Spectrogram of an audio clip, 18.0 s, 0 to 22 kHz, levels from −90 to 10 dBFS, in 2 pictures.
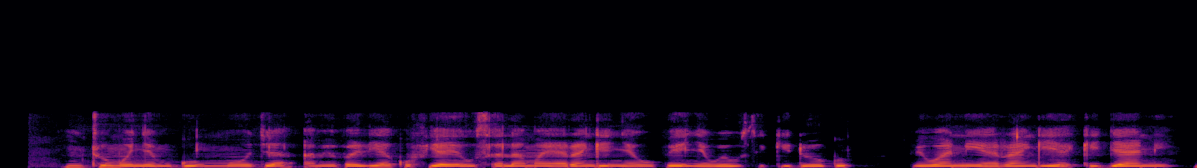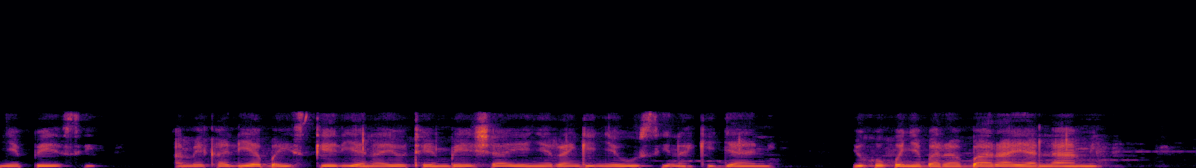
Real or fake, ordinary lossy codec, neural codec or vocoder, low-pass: real; AAC, 48 kbps; none; 7.2 kHz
